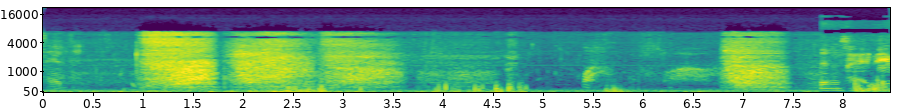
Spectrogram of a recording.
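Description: Killer whales blow loudly through their blowholes as they surface.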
